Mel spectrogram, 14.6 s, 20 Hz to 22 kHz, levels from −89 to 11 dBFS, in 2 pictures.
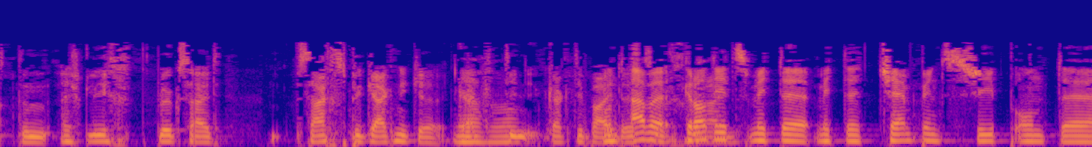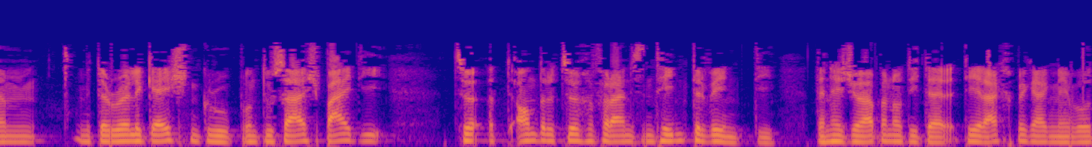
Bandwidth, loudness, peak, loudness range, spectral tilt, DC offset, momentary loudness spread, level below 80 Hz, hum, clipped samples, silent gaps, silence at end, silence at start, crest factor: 8 kHz; -21 LUFS; -6 dBFS; 3 LU; -4 dB/octave; under 0.1%; 7 LU; -48 dBFS; none; under 0.1%; none; 0 s; 0 s; 16 dB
